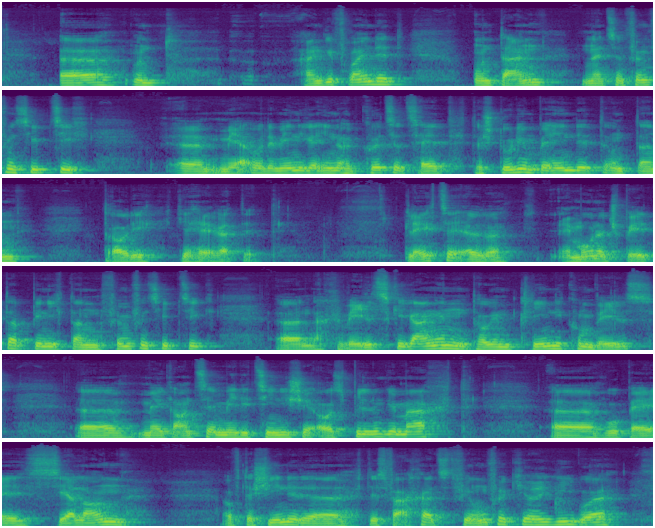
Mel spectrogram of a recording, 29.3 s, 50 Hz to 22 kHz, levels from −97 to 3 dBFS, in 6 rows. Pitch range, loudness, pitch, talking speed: 100-125 Hz, -19 LUFS, 115 Hz, 115 wpm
